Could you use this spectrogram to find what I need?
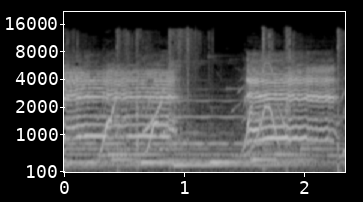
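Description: A goat bleats in two loud, wavering bursts separated by a short lull. Its cries sweep up and down in pitch over a steady tonal background.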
